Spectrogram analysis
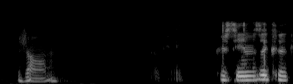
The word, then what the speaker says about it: Jean: miss julie christine and is it pronounced john or like actually gene it's it's sort of in like france right so he's jean but you can pronounce it jean okay christine is a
